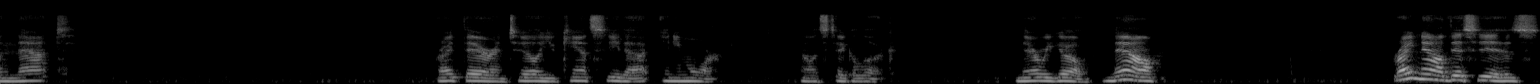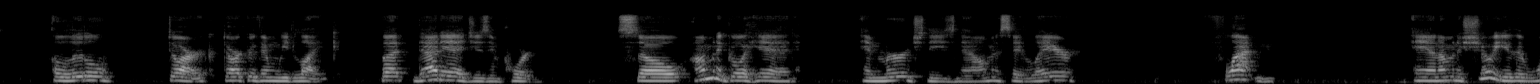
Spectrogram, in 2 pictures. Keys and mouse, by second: 6.1 click, 25.7 click.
